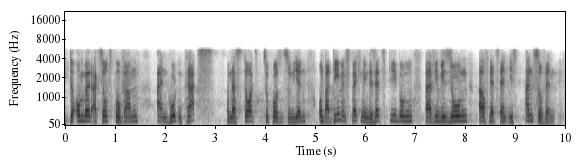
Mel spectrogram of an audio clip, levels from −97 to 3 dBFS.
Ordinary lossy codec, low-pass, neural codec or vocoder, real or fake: none; 5.4 kHz; codec, 16 kHz, 1.1 kbps, Voila-Tokenizer; fake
